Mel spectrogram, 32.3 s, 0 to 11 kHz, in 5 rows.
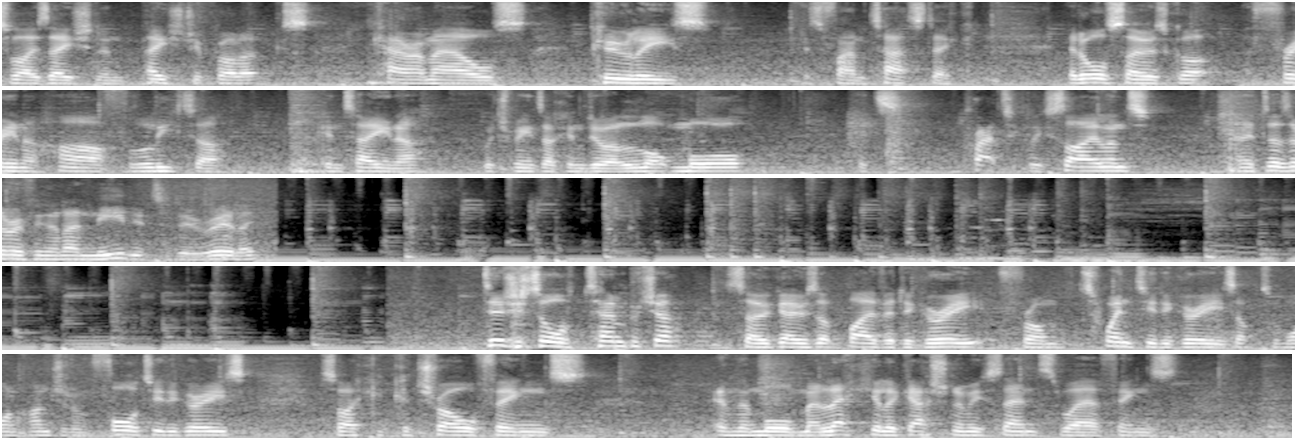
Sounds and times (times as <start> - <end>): Speech: 0.0 - 10.2, 10.8 - 14.3, 21.8 - 28.8, 29.4 - 31.8
Music: 0.0 - 32.3.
